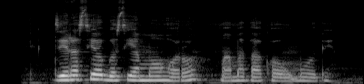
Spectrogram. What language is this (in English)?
Kikuyu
